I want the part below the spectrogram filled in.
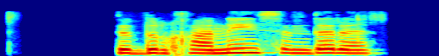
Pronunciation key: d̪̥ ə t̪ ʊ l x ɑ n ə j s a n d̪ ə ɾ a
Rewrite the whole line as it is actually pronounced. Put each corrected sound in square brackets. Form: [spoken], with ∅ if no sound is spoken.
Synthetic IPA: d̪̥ ə [d̪] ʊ [ɾ] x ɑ n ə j s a n d̪ ə ɾ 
